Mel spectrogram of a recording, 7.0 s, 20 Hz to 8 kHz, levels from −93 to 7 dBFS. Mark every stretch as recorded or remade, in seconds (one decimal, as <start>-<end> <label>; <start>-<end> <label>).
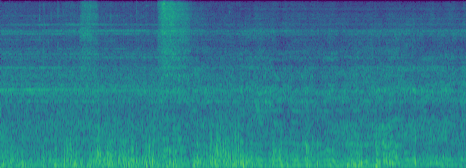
0.0-2.4 recorded; 2.4-3.1 remade; 3.1-3.6 recorded; 3.6-7.0 remade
